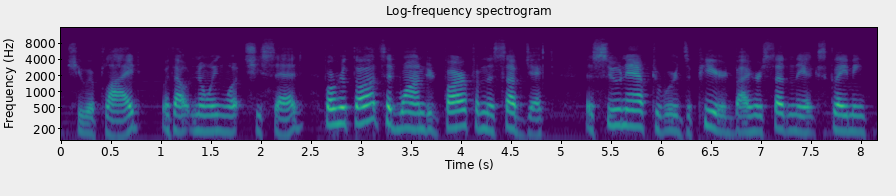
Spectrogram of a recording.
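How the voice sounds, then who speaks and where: A woman's voice: lowish voice, normal speed, creaky, few pauses, a little mellow, faint music behind. A woman narrating a classic novel in a scripted, literary storytelling style. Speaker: audiobook narrator.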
